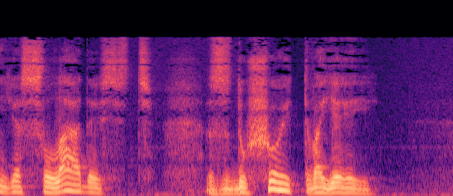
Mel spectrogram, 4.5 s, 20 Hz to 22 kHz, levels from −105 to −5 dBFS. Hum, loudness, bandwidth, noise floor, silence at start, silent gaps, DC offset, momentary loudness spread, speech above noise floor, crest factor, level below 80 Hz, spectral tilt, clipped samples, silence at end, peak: none; -19 LUFS; 10.5 kHz; -51 dBFS; 0 s; none; under 0.1%; 16 LU; 32 dB; 14 dB; -42 dBFS; -6 dB/octave; under 0.1%; 0.8 s; -6 dBFS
